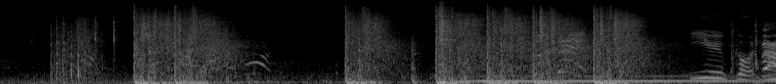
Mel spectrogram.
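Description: Video game gunfire erupts in several loud, dense bursts separated by brief lulls, with a sustained low hum and whistling sounds near the end and a voice talking between the volleys.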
